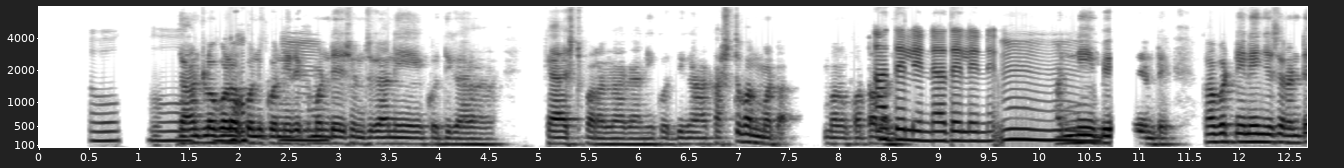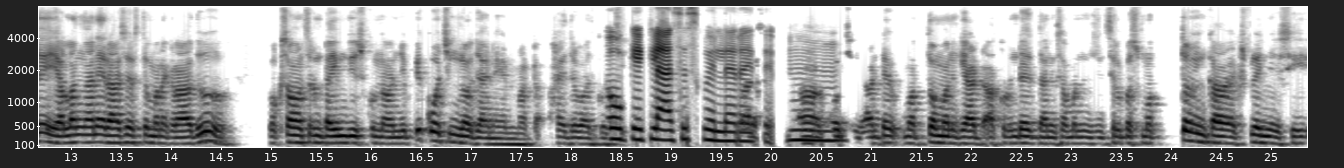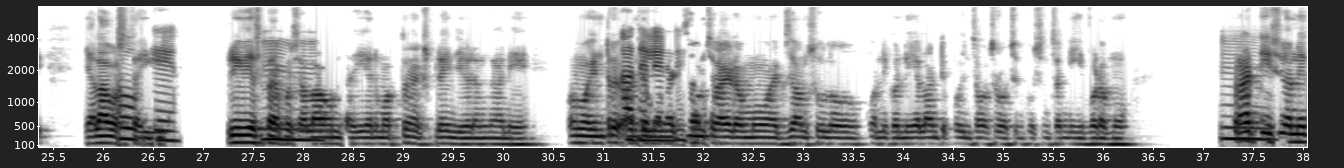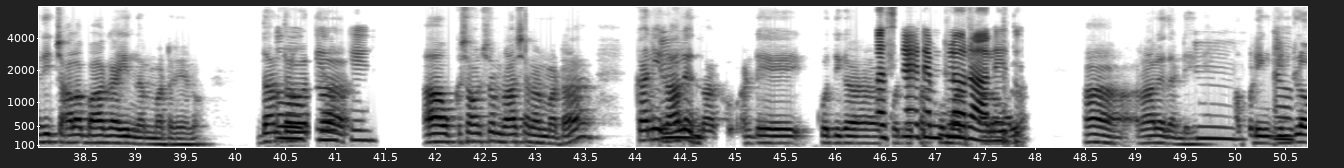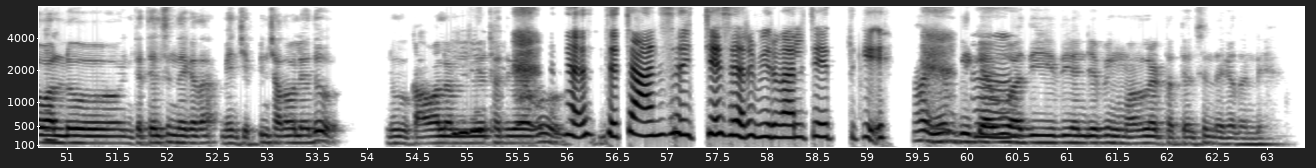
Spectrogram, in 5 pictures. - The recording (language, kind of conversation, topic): Telugu, podcast, మీరు తీసుకున్న ఒక నిర్ణయం మీ జీవితాన్ని ఎలా మలచిందో చెప్పగలరా?
- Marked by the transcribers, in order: in English: "రికమెండేషన్స్"; in English: "కాస్ట్"; in English: "బేస్"; in English: "కోచింగ్‌లో జాయిన్"; in English: "క్లాసెస్‌కి"; in English: "కోచింగ్"; in English: "సిలబస్"; in English: "ఎక్స్‌ప్లే‌యిన్"; in English: "ప్రీవియస్ పేపర్స్"; in English: "ఎక్స్‌ప్లే‌యిన్"; in English: "ఎగ్జామ్స్"; in English: "క్వెషన్స్"; in English: "ప్రాక్టీస్"; in English: "ఫస్ట్ అటెంప్ట్‌లో"; other background noise; in English: "మార్క్స్"; giggle; laughing while speaking: "న చా చాన్స్ ఇచ్చేసారు. మీరు వాళ్ళ చేతికి"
